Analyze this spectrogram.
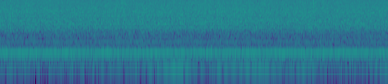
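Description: A steady hum, one clear tone with a fainter higher tone and a low drone beneath it, over a faint even hiss, unchanging throughout.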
